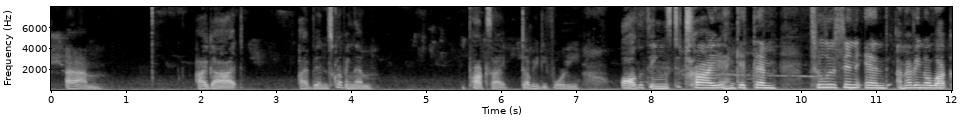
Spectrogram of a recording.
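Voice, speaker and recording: Her voice somewhat breathy and fairly high, a woman speaks at a fairly slow pace with lively intonation. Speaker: homesteader and gardening vlogger. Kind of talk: casual vlog. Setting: outdoors.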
